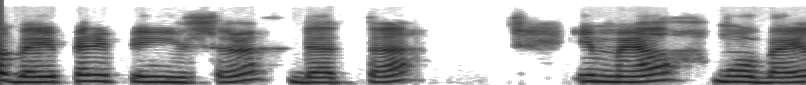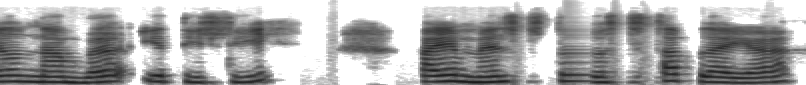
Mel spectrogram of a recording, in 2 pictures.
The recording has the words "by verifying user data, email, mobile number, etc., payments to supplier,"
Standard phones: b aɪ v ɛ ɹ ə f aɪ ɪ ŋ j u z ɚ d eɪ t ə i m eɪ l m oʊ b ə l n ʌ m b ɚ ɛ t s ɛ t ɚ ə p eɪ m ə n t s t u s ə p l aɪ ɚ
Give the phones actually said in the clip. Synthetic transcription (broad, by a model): b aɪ p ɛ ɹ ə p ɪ ŋ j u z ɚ d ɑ t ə i m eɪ l m oʊ b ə l n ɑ m b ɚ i t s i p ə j m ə n s t u s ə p l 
